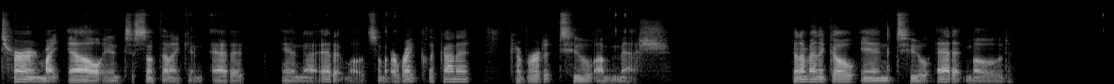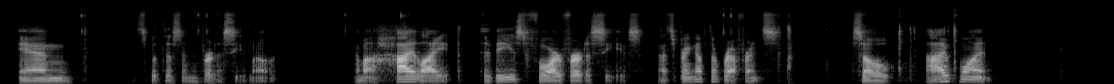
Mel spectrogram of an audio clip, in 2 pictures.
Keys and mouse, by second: 3.8-6.2 right drag, 8.9 Tab, 11.1 click, 13.1 click, 14.7 click, 18.4 click, 20.3 shift+middle click.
